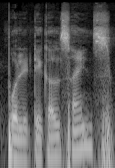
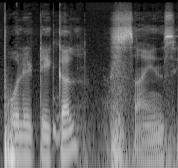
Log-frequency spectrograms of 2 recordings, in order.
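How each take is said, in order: First: Said in the usual way. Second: political science drawn out slowly; slow dictation. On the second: Shown as a demonstration. Teacher dictates term for writing. (धीरे-धीरे लिखवाते हुए)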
